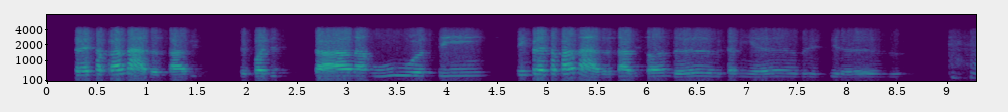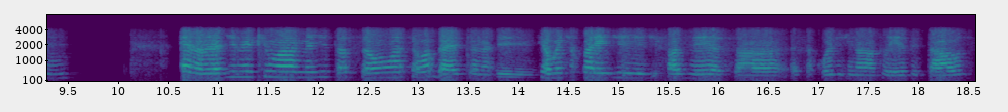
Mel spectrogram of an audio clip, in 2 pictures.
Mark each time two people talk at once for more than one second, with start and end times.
none

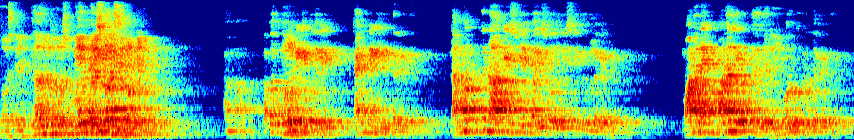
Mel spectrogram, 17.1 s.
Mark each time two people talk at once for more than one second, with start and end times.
1.5-2.9

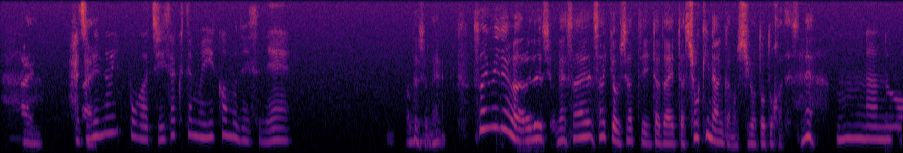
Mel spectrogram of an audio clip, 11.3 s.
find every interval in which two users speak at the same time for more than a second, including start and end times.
none

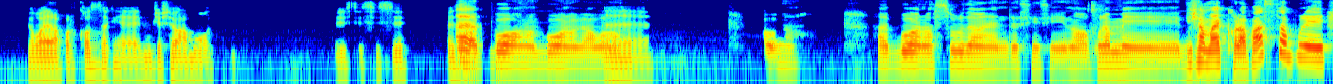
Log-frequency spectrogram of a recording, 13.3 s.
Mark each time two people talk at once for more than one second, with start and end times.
none

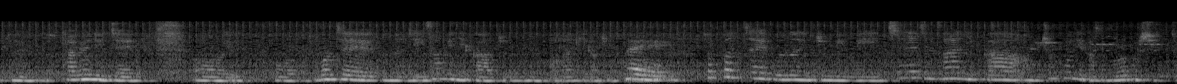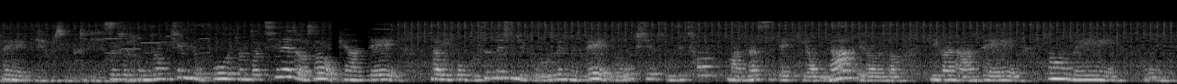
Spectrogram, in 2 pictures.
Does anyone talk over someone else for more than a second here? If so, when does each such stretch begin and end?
none

